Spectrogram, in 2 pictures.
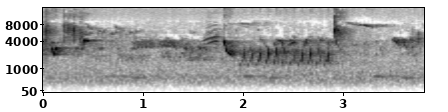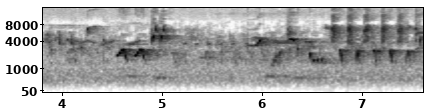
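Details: Woodland bird chorus recorded on a forest walk, busy with high sharp chirps, buzzy rapid trills and short whistled phrases from several singers at once, faint low notes dotting the background.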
